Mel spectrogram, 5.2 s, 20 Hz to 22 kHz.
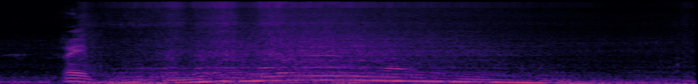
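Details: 2010 Hyundai Tucson with hard starting and low power, after the ECU's failed capacitors were repaired and it was refitted. The engine catches at once on the first crank, revs up smoothly and settles back evenly: a clean, healthy start.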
